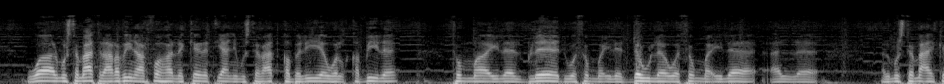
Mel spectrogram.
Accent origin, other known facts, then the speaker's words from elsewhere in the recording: Kebili Governorate, Tunisia; كانت نفزاوة تعيش على، ونعرف أنا منطقة صحراوية مناخها ضعيف شوي، شديد البرودة شتاء وشديد الحرارة صيفا وقليل الأمطار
